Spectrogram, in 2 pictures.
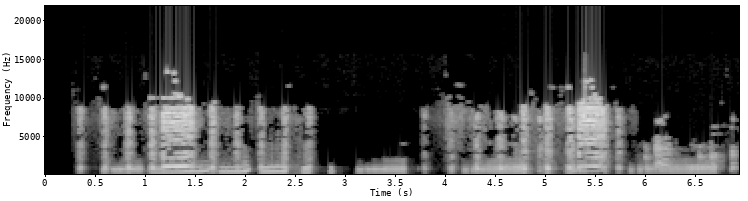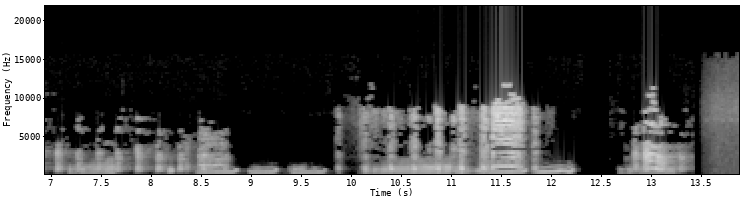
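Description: Hen cackling: runs of quick clucks broken by short pauses, several runs peaking in a louder, higher drawn-out call.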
